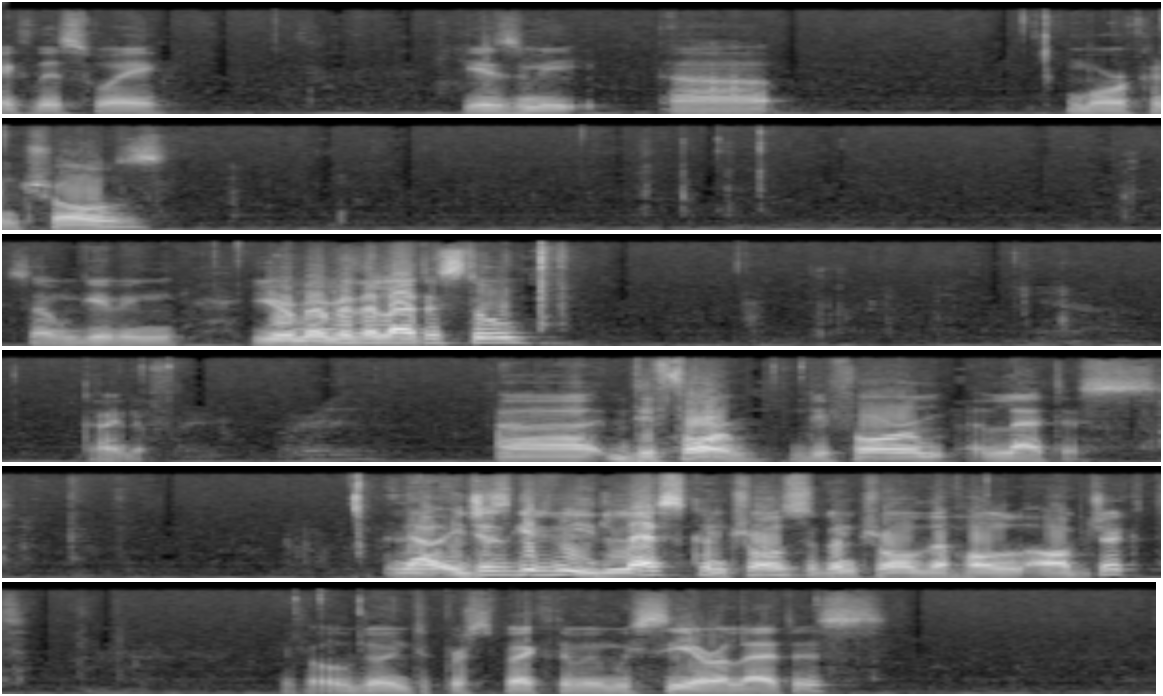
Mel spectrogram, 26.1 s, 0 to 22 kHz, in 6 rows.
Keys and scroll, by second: 6.8 5, 10.5 5, 12.5 space, 22.1 space.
